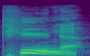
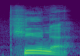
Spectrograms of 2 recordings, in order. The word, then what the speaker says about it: Kühne: and by the way he has an umlaut in his last name so his last name is pronounced Cuna you don't have to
